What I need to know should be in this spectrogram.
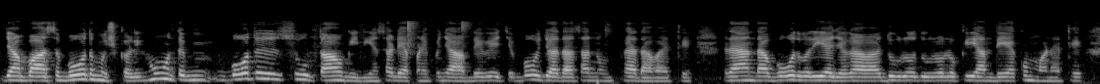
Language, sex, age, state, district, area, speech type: Punjabi, female, 45-60, Punjab, Gurdaspur, urban, spontaneous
